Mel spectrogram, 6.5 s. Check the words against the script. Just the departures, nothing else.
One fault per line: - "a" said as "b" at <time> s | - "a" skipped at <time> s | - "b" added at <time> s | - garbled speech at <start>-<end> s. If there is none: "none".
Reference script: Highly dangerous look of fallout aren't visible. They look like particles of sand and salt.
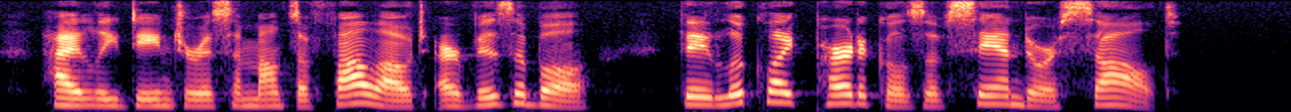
- "look" said as "amounts" at 1.1 s
- "aren't" said as "are" at 2.2 s
- "and" said as "or" at 5.1 s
